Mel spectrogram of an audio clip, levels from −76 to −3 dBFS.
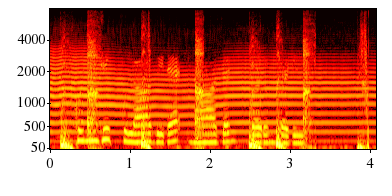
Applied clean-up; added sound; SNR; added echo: none; Scratching (performance technique) + Trumpet; -3 dB; none.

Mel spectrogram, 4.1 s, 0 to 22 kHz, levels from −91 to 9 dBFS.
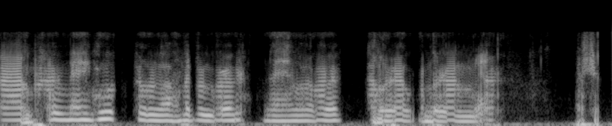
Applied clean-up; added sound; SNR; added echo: neural diffusion model UNIVERSE++.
